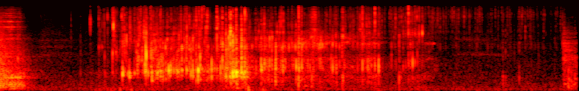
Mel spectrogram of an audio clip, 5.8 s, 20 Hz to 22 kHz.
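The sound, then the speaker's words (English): Boiling water pours from a full kettle into a cup up to the 2-cup level, a steady splashing stream for about three seconds, then tapers off into quieter trickles and silence. “Can you put hot water all the way up to there? It's actually boiling water.”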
